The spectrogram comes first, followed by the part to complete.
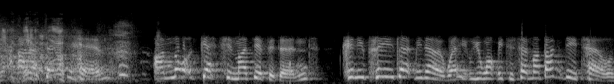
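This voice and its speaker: A high-pitched woman's voice with very wide pitch swings and very even loudness over noticeable background noise. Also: moderate pace. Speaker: caller. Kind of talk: phone-in call. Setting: phone call. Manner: articulate, eloquent.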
